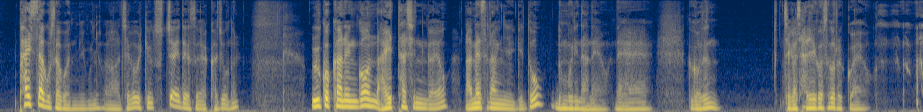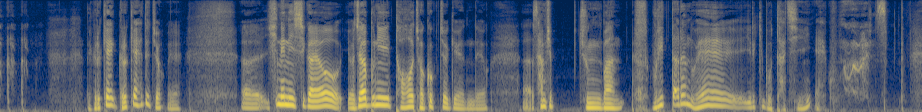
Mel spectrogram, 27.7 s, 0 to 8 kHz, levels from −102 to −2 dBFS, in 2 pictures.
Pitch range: 95-155 Hz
